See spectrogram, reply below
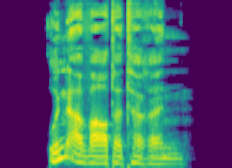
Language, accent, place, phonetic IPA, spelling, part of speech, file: German, Germany, Berlin, [ˈʊnɛɐ̯ˌvaʁtətəʁən], unerwarteteren, adjective, De-unerwarteteren.ogg
- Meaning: inflection of unerwartet: 1. strong genitive masculine/neuter singular comparative degree 2. weak/mixed genitive/dative all-gender singular comparative degree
